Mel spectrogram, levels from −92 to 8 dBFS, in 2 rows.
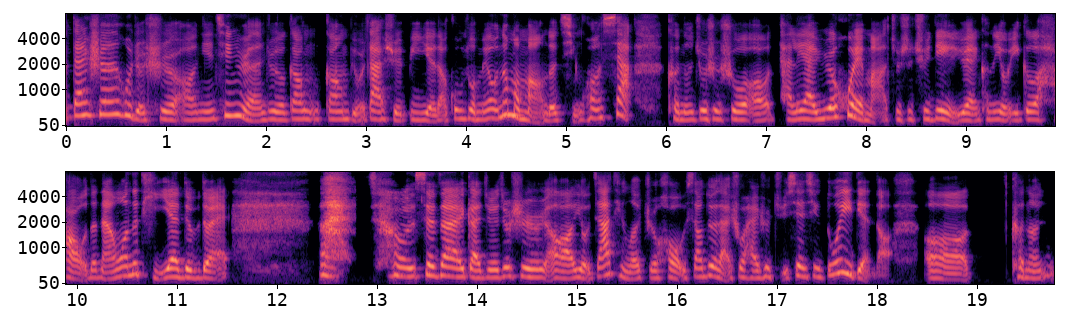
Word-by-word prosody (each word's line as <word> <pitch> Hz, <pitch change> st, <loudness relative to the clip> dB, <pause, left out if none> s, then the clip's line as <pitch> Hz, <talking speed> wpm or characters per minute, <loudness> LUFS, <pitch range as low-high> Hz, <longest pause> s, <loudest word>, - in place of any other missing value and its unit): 单 315 Hz, +1 st, +2 dB
身， 340 Hz, +1 st, +2 dB
或 320 Hz, -, +2 dB
者 280 Hz, -, -1 dB
是， 195 Hz, +3 st, -2 dB
呃， 190 Hz, -, -6 dB
年 210 Hz, +2 st, -5 dB
轻 310 Hz, +6 st, +2 dB
人， 185 Hz, -, -1 dB
就 215 Hz, -, -6 dB
是 200 Hz, -2 st, 0 dB
刚 215 Hz, 0 st, -4 dB
刚 210 Hz, 0 st, -4 dB
比 215 Hz, -, -7 dB
如 -, -, -5 dB
说 -, -, -9 dB
大 215 Hz, -1 st, +2 dB
学 210 Hz, -, -1 dB
毕 195 Hz, +3 st, -9 dB
业 175 Hz, -3 st, +1 dB
的， -, -, -6 dB
工 230 Hz, -1 st, -3 dB
作 225 Hz, 0 st, 0 dB
没 205 Hz, +1 st, -5 dB
有 235 Hz, +1 st, 0 dB
那 315 Hz, -, +1 dB
么 320 Hz, -5 st, +4 dB
忙 210 Hz, -3 st, -2 dB
的 175 Hz, 0 st, +1 dB
情 185 Hz, +1 st, -6 dB
况 240 Hz, +4 st, -4 dB
下， 260 Hz, +7 st, +2 dB, 0.3 s
可 210 Hz, -, -5 dB
能 200 Hz, 0 st, -4 dB
就 220 Hz, +2 st, +1 dB
是 220 Hz, 0 st, -3 dB
说， 205 Hz, -1 st, +1 dB
呃， 180 Hz, +1 st, -4 dB
谈 200 Hz, -, -5 dB
恋 220 Hz, +1 st, +1 dB
爱 205 Hz, -, +3 dB
约 245 Hz, +5 st, +4 dB
会 275 Hz, -6 st, +4 dB
嘛。 180 Hz, -, -5 dB
就 205 Hz, -, -10 dB
是 210 Hz, -, -8 dB
去 210 Hz, +2 st, -5 dB
电 220 Hz, +1 st, +3 dB
影 -, -, -3 dB
院， 185 Hz, -3 st, +1 dB
可 205 Hz, -, -9 dB
能 205 Hz, -, -5 dB
有 185 Hz, -3 st, -1 dB
一 185 Hz, -, -4 dB
个 205 Hz, +2 st, -1 dB
好 200 Hz, -, 0 dB
的 200 Hz, -, -5 dB
难 200 Hz, -, +1 dB
忘 250 Hz, +3 st, +1 dB
的 290 Hz, -, +1 dB
体 265 Hz, -11 st, -9 dB
验， 225 Hz, -1 st, +5 dB
对 210 Hz, -1 st, +4 dB
不 190 Hz, -, -10 dB
对？ -, -, +5 dB, 1.1 s
唉， -, -, +3 dB, 0.7 s
就 235 Hz, -4 st, +2 dB
现 250 Hz, +2 st, +4 dB
在 240 Hz, -4 st, +6 dB
感 190 Hz, -3 st, +3 dB
觉 205 Hz, 0 st, 0 dB
就 235 Hz, -, 0 dB
是， 225 Hz, -3 st, +2 dB
呃， 185 Hz, -2 st, +1 dB
有 205 Hz, -, 0 dB
家 255 Hz, +3 st, +4 dB
庭 255 Hz, -9 st, -8 dB
了 170 Hz, 0 st, -3 dB
之 190 Hz, -, -6 dB
后， 190 Hz, -3 st, -3 dB
相 225 Hz, +3 st, -4 dB
对 255 Hz, 0 st, +2 dB
来 205 Hz, -, -3 dB
说 215 Hz, -, -4 dB
还 190 Hz, -2 st, -4 dB
是 230 Hz, +4 st, -4 dB
局 220 Hz, -, -13 dB
限 255 Hz, -3 st, +1 dB
性 225 Hz, -1 st, -5 dB
多 300 Hz, +9 st, -1 dB
一 320 Hz, -3 st, +6 dB
点 465 Hz, -, 0 dB
的。 425 Hz, 0 st, -9 dB, 0.3 s
呃， 165 Hz, -5 st, -2 dB, 0.4 s
可 220 Hz, -, -3 dB
能 190 Hz, -2 st, -5 dB
215 Hz, 290 characters per minute, -23 LUFS, 195-235 Hz, 1.1 s, 在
